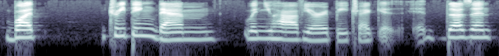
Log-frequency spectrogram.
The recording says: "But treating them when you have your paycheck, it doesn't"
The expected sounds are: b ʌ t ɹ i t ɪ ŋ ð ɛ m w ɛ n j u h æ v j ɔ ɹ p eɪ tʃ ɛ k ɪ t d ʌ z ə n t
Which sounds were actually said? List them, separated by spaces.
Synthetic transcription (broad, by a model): b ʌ t ɹ i t ɪ ŋ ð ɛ m w ɛ n j u h æ v j ɔ ɹ p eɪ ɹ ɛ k ɪ t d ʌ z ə n t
